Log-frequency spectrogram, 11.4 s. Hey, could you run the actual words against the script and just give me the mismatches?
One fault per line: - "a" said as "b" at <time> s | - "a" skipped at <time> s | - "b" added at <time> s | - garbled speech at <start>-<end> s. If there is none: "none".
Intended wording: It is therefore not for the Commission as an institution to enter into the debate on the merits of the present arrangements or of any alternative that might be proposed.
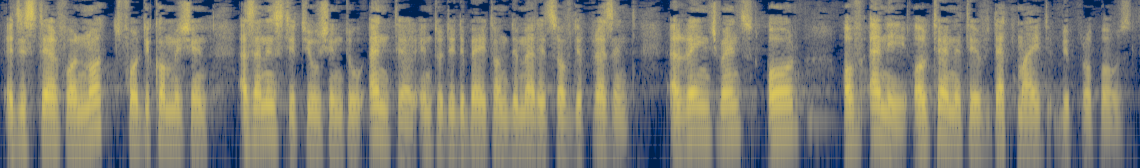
none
